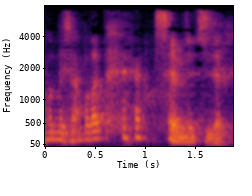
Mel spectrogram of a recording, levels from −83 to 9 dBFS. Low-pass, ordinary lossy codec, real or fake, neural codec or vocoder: 7.2 kHz; MP3, 32 kbps; fake; codec, 16 kHz, 0.8 kbps, ZipCodec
